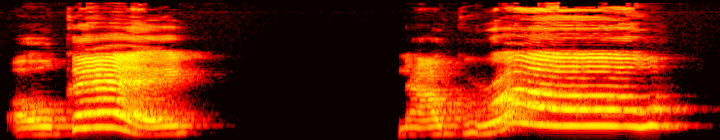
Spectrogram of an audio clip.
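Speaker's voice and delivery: loud order rising high on the last word; shouted command. Acted. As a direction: bellow it at the seeds. Toad commands seeds after watering.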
